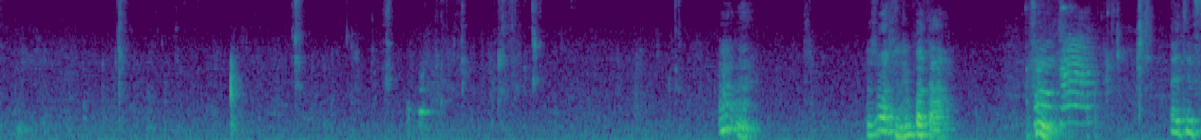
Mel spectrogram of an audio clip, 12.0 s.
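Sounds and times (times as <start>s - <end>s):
faint chewing with smacks: 0.1s - 7.2s, 7.8s - 8.4s, 11.0s - 11.7s.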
